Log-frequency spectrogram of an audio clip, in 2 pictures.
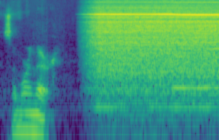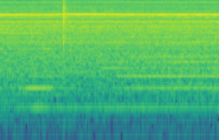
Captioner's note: machine whirring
